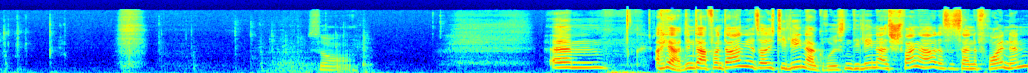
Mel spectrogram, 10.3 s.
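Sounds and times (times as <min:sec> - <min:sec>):
typing a short message on a computer keyboard: 0:00.0 - 0:00.7
speech: 0:03.2 - 0:03.7, 0:05.6 - 0:10.2.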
